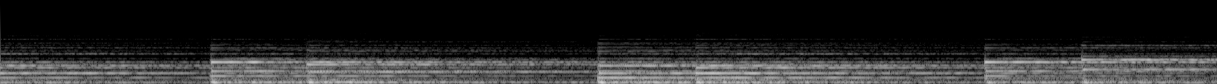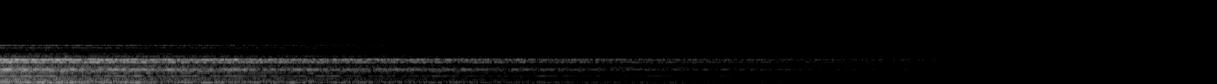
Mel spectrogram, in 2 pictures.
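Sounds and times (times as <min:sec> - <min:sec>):
piano music: 0:00.0 - 0:14.9.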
